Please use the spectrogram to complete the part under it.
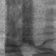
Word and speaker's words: Asherah: So Asherah was this female goddess that was also worshiped, pronounced Asherah.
